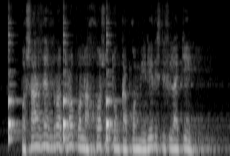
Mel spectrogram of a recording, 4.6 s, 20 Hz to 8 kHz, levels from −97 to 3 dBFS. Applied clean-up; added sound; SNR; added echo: none; Bowed string instrument; -4 dB; reverberation time 1.6 s.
